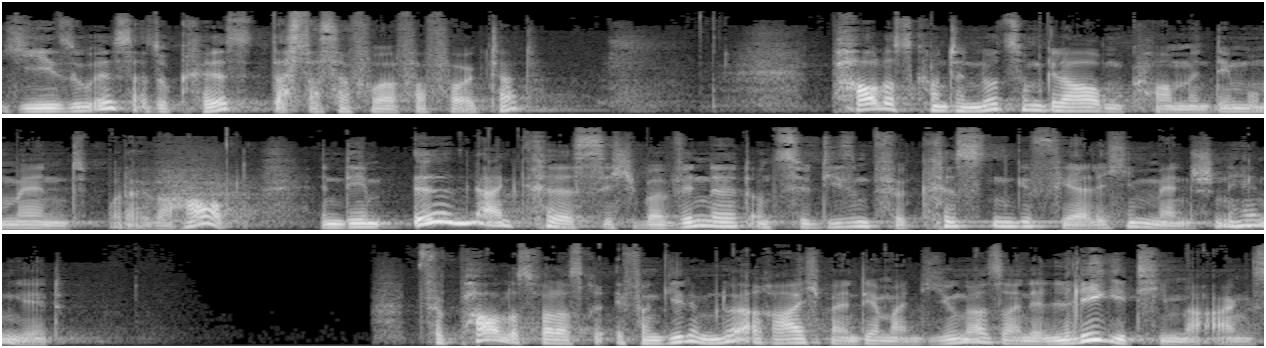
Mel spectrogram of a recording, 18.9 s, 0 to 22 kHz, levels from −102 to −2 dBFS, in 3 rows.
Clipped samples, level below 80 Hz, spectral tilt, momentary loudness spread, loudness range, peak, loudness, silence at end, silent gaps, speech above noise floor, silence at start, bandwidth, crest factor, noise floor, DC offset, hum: under 0.1%; -62 dBFS; -6 dB/octave; 9 LU; 5 LU; -2 dBFS; -22 LUFS; 0 s; none; 64 dB; 0 s; 15.5 kHz; 20 dB; -85 dBFS; under 0.1%; none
